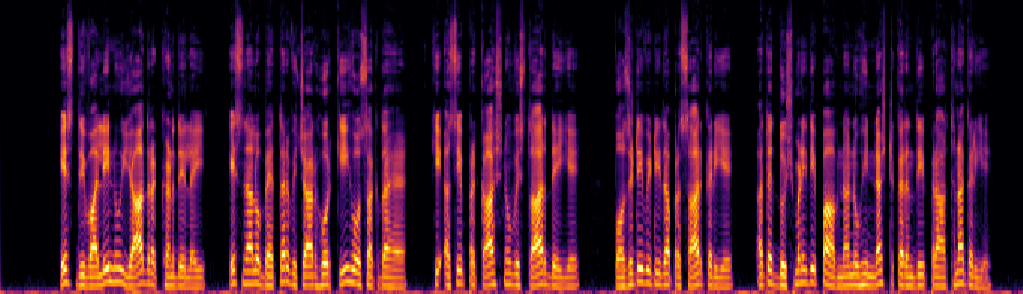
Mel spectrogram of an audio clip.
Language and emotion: Punjabi, neutral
